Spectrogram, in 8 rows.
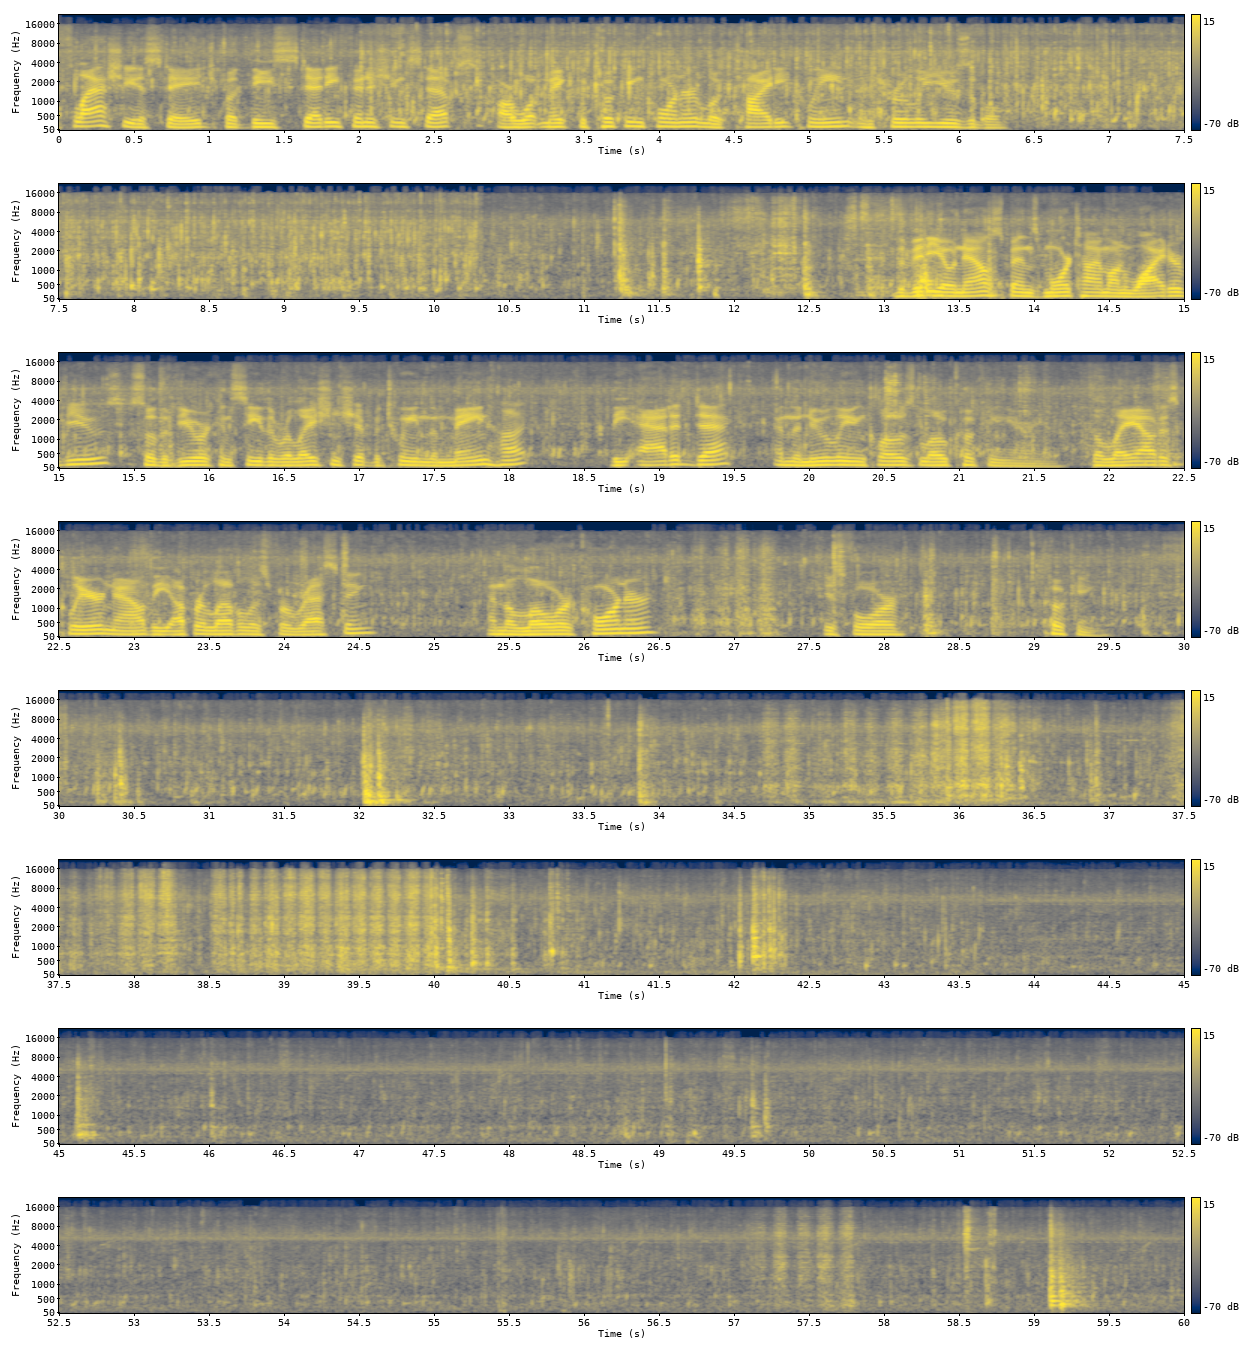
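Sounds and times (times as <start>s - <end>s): rasping rubbing strokes: 26.6s - 27.4s, 34.7s - 36.6s, 37.4s - 40.2s.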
